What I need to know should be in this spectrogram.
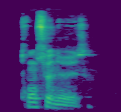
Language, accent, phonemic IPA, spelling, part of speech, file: French, France, /tʁɔ̃.sɔ.nøz/, tronçonneuse, noun, LL-Q150 (fra)-tronçonneuse.wav
- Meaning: chainsaw (saw with a power driven chain)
